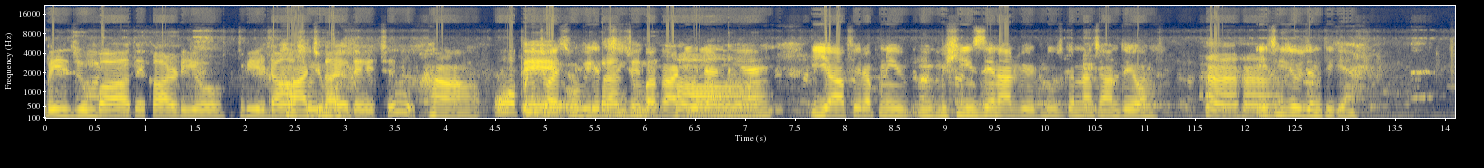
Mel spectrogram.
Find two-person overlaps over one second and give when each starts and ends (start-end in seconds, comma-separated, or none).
4.7-7.1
